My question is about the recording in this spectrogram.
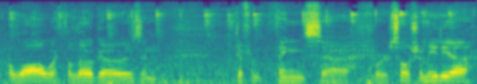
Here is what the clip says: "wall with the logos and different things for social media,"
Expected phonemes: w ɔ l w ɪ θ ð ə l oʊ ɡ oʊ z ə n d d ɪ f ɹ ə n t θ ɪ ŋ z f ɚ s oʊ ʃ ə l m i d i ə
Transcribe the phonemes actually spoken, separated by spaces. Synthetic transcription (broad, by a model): w ɔ l w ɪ ð ə l oʊ ɡ oʊ z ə n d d ɪ f ɹ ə n θ ɪ ŋ z f ɚ s oʊ ʃ l m i d i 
